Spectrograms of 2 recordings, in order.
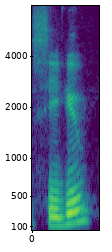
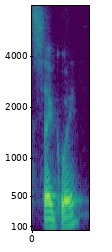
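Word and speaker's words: Segoe: recently brought to my attention that this is pronounced seu and not segue um the next one we'll have is sansi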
